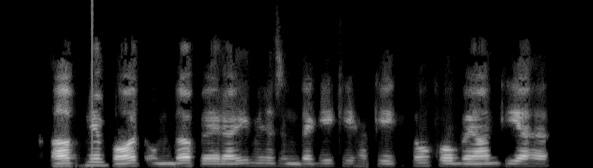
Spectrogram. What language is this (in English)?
Urdu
